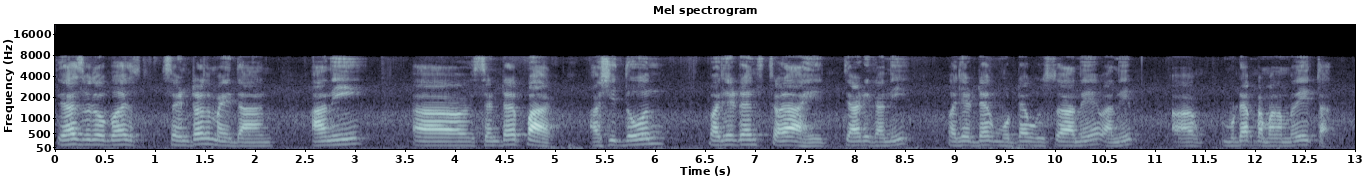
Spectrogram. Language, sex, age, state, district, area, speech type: Marathi, male, 60+, Maharashtra, Thane, rural, spontaneous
